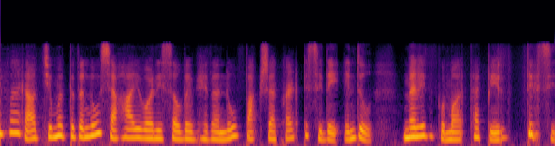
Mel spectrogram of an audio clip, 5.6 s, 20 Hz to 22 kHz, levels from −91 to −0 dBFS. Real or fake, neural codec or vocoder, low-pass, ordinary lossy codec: fake; codec, 16 kHz, 0.5 kbps, FunCodec, trained on Chinese and English, 25 frames a second; 7.2 kHz; none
